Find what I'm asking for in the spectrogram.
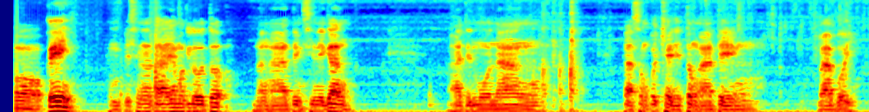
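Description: Audible room echo surrounds a very slow delivery with fairly even intonation and long, frequent pauses. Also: man. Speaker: cooking vlogger. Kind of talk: cooking tutorial vlog; personal reflection. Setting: home kitchen. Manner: casual, conversational.

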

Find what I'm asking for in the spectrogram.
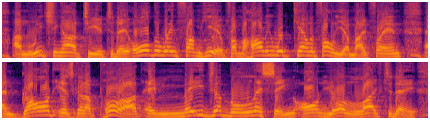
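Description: The background is quiet. A man speaks fairly slowly with lively intonation. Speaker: pastor. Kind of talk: sermon. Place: studio.

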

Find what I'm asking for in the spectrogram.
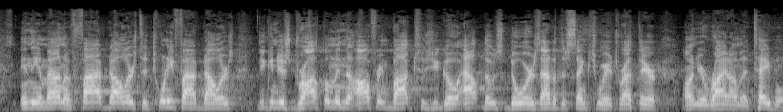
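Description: A man speaks at a high pitch and a fairly quick pace with monotone, flat intonation. Faint music plays behind him. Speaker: pastor. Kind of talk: church announcements. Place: church.

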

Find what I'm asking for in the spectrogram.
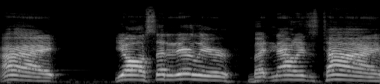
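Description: A man's raised, projected voice with a bright, sharp tone on a very clean recording with a silent background. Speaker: trading card breaker. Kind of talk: live stream card break commentary. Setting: live stream studio.

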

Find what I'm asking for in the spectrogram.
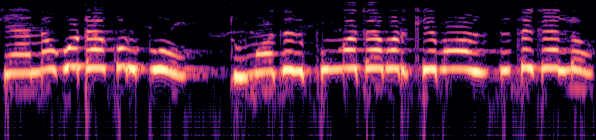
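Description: A woman performs a cartoonish character voice, pitched extremely high. She delivers it at a fairly quick pace in a monotone, flat intonation.

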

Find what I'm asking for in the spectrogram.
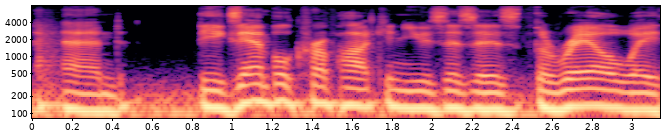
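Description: The voice is somewhat breathy, moving at a moderate pace with ordinary pitch variation over light background noise. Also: man. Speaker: caller. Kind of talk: conversational storytelling.

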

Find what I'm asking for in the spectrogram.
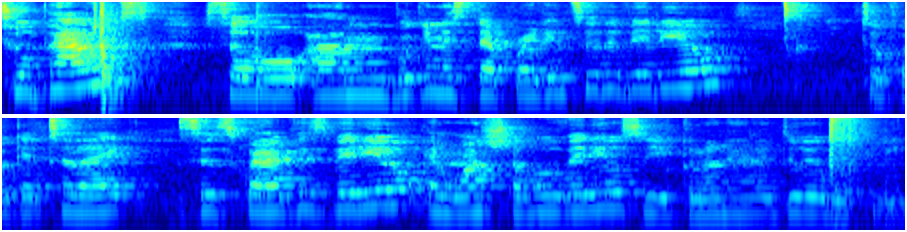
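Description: A woman talks at a moderate pace. Audible room echo and noticeable background noise surround her voice. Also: ordinary pitch variation. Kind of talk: casual cooking tutorial. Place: kitchen. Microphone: camera far.

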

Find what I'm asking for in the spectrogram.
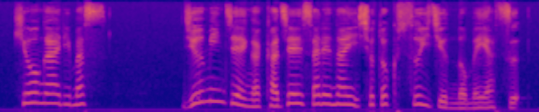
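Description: Over a quiet background, a woman speaks at a high pitch and a fairly slow pace, her pitch swinging very widely. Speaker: volunteer narrator for visually impaired. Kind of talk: reading aloud. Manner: formal.

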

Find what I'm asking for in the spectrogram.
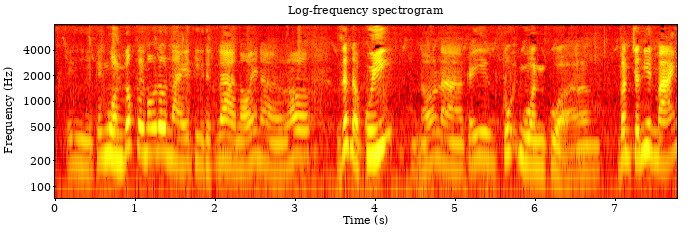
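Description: A woman's dark, mellow voice with vocal fry, lively intonation and big swings in loudness, fairly slow, dry with no echo, over light background noise. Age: 70s. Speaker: plant enthusiast; plant nursery visitor or guide. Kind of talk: casual interview. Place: garden.

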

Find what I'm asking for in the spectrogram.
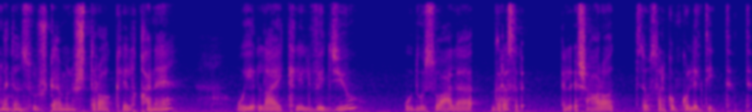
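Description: Somewhat breathy and fairly low-pitched, a woman speaks in a monotone, flat intonation at a moderate pace over light background noise. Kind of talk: tutorial. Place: kitchen.

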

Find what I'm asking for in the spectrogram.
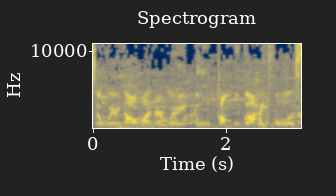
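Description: Loud background noise surrounds a woman whose voice is dry, with no echo at all. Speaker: travel vlogger. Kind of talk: casual vlog chat. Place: street. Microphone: phone near.

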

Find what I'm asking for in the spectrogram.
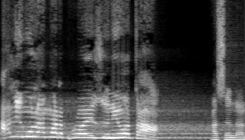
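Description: A man speaks with lively intonation. The audio has audible room echo and noticeable background noise. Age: 80s+. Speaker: Islamic preacher. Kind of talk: sermon. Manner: animated.

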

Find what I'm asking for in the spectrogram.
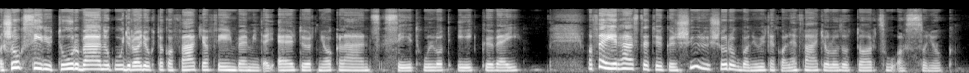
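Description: The delivery has a dramatic tone at a fairly slow pace. The background is quiet. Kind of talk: literary audiobook reading, scripted narration of a novel chapter. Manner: measured, even-paced, formal storytelling delivery; rich, vivid descriptive narration with dramatic build in climactic passages.

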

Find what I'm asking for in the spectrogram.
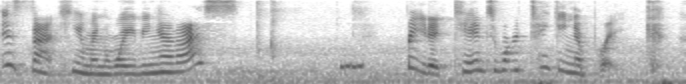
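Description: A put-on character voice with a high pitch moves at a moderate pace through loud background noise. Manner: cawing, gruff.

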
